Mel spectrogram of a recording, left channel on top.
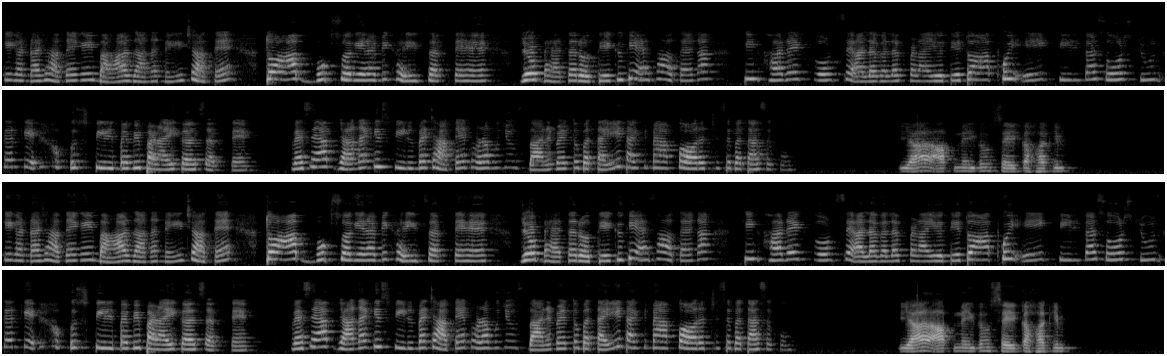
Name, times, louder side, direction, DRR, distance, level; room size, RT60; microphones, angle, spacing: voice 1, 0.0-4.8 5.2-7.1 7.4-14.1 14.5-19.5, right 1 dB, 15° right, 7 dB, 0.5 m, -31 dB
voice 2, 20.6-22.2, right 3 dB, 65° right, 11 dB, 0.6 m, -29 dB
8.0 x 3.1 x 4.1 m, 0.30 s
head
